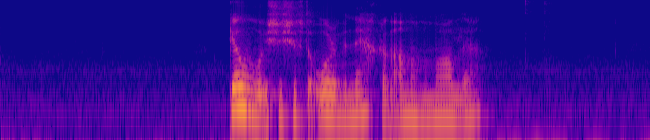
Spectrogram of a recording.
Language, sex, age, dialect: Faroese, female, 36-60, Norðurstreymoy/Eysturoy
